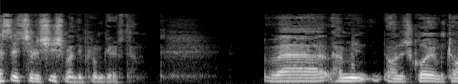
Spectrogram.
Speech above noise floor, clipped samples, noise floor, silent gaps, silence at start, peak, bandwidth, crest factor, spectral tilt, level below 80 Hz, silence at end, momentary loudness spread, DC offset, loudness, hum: 47 dB; under 0.1%; -60 dBFS; none; 0 s; 0 dBFS; 11.5 kHz; 14 dB; -4 dB/octave; -54 dBFS; 0 s; 11 LU; under 0.1%; -13 LUFS; none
